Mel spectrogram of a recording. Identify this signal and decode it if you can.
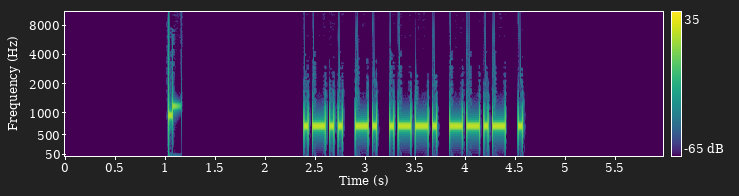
Morse code, heard as a keyed tone, about 27 wpm, 700 Hz. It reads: LNPQE
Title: Code Groups - 5 Letters - 28wpm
